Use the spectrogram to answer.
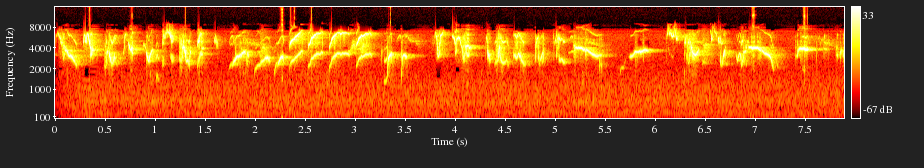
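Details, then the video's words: Mule canary at five months, recorded with an Android phone in November, singing a long, lively medley: rapid twitters, rolling trills and descending whistled notes in bursts, with brief pauses between phrases over eight seconds. "My 5 months old mule canary"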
